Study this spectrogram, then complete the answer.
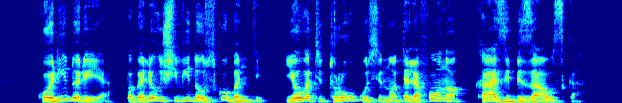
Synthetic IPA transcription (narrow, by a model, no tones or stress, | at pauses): koːɾʲɪːd̪ɔɾʲɪjɛ̰pɐɡɐlʲɛʊɪʃʲʋʲiːd̪ɐʊskʊbɐnʲt̪ʲɪ | jɛʊɐt̪ʲɪt̪ɾuːkʊsʲɪnuɔt̪ʲɛlʲɛfɔːnoːkʰɑːzʲɪbʲɪzɑˑʊskɑː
